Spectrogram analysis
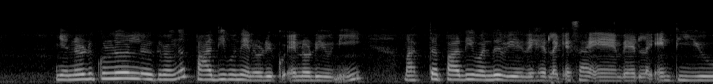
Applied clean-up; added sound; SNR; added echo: none; none; none; none.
